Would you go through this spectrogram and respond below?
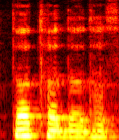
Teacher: ऊपर वाले दांतों को आपका जीभ जब टच करता तो उसको हम लोग दंत व्यंजन कहते हैं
